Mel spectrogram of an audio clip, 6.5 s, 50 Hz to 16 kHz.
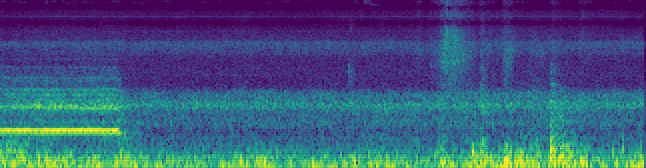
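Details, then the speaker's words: Apple Power Mac G4 Cube slot-load optical drive: short tone, then strained whirring and scraping as it labours and fails to pull the restore disc fully in; drive is failing. "I don't think it pulled the disc all the way in okay that's not a good sign so now I'm gonna have to fish the disc out"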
